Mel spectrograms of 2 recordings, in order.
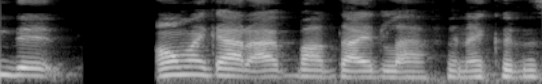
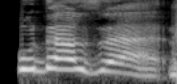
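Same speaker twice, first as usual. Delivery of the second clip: much higher and louder, delighted disbelief; amazed exclaim; 8 semitones higher, 4 dB louder than usual. Retold or imitated. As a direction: throw up your hands in amazement. Retelling reaction to the video.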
